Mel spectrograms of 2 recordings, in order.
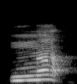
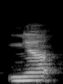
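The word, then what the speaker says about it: ङ: Some people say nya, nya, etc. But the right way to pronounce is to note the exact place of origin of ka and nga are same.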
